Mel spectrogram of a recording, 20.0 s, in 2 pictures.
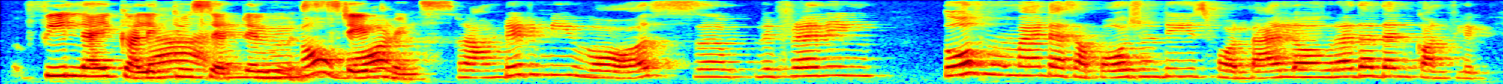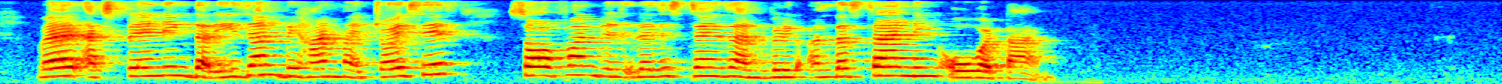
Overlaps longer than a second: present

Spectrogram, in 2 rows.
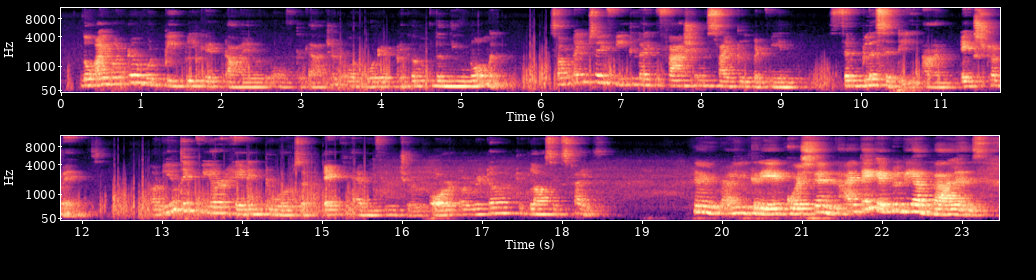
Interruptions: none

